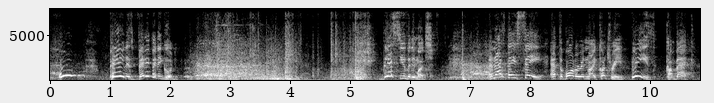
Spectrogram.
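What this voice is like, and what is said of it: Speaks in a put-on foreign accent. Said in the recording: “that's a great accent”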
